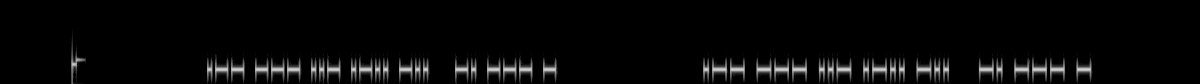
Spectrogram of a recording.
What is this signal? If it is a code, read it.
Morse code, heard as a keyed tone, about 29 wpm, 700 Hz. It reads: WOULD NOT WOULD NOT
